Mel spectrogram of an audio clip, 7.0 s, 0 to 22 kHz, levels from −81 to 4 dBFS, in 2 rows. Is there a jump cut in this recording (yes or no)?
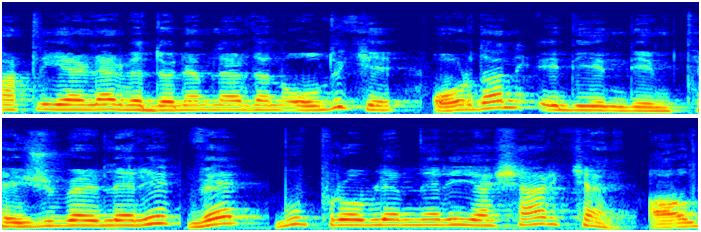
no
